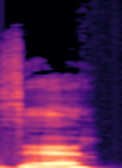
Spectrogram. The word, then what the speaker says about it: Zaire: known as Zaire.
